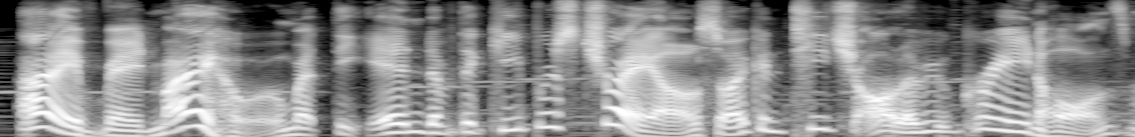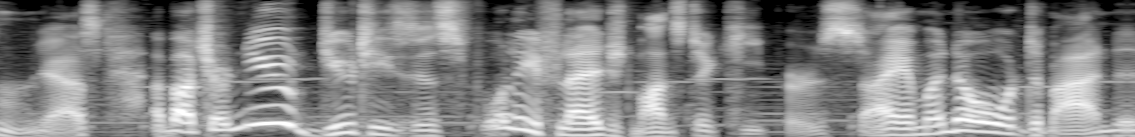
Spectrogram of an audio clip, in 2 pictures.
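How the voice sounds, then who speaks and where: A man speaks at a moderate pace in a put-on character voice pitched high for a man. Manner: wise, welcoming.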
